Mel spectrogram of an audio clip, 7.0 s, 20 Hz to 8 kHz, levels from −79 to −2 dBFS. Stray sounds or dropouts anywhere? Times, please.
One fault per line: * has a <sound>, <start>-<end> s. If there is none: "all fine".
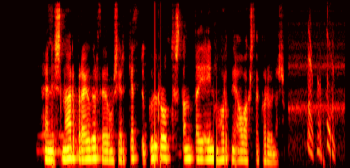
* has a dropout, 4.3-4.3 s
* has a chirp, 6.1-6.7 s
